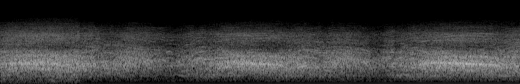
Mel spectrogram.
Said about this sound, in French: Vous savez derrière moi là, vous avez une foule immense qui est avec vous, qui est avec votre combat pour la justice et la vérité et pour la souveraineté de l'Iran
